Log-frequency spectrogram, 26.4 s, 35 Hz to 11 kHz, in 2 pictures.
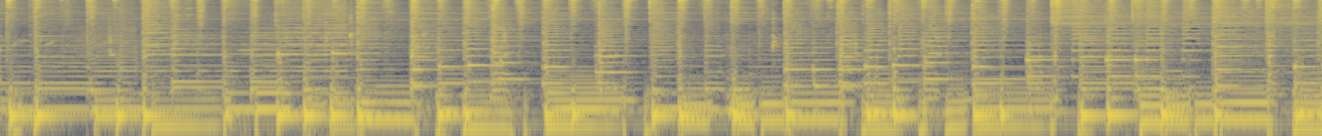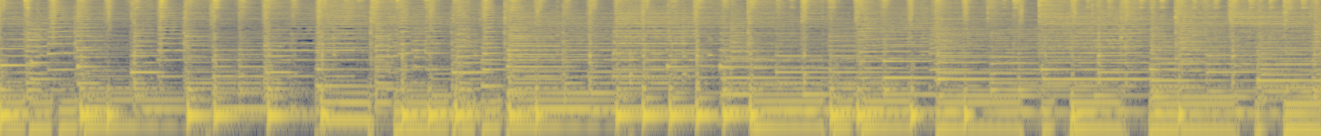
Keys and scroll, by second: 3.9 ctrl+g, 4.9 ctrl+shift+a, 8.2 ctrl+shift+g, 16.1 ctrl+g, 16.8 ctrl+shift+a, 22.5 Delete.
